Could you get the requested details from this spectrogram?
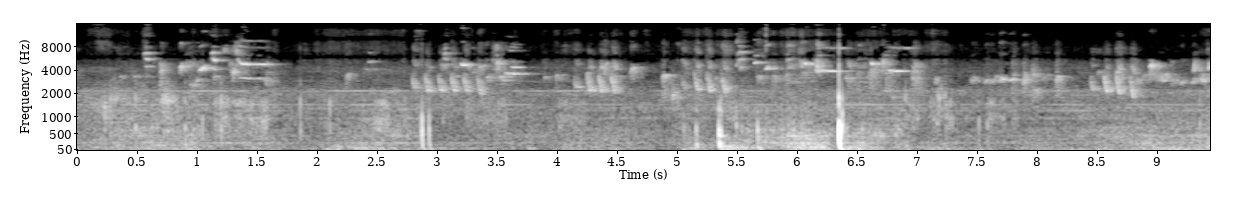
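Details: European goldfinch song, fairly faint and distant-sounding: scattered tinkling twitters and short buzzy chirps in loose clusters, broken by a few sharp clicks and knocks.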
